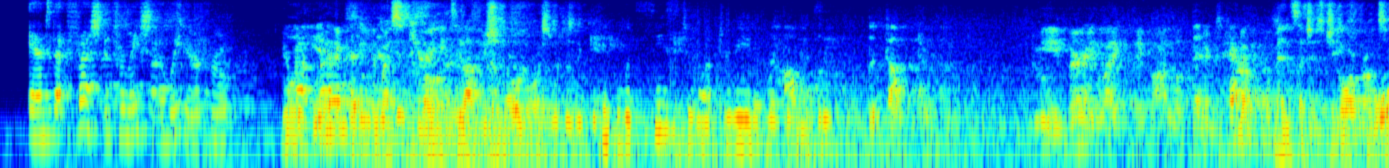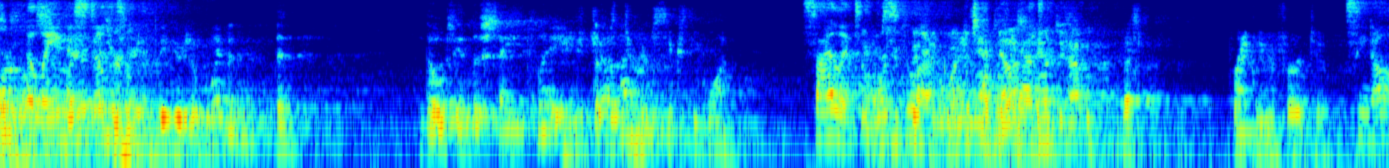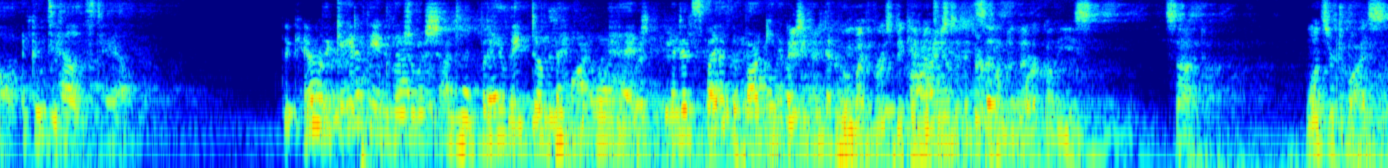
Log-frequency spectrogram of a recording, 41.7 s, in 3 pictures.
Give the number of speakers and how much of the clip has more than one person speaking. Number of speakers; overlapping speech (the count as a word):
six, about 51%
